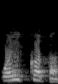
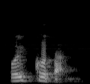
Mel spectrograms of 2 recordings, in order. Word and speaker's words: ঐকতান: এবার হচ্ছে ঐকতান, ওই থাকলে হচ্ছে এইভাবে করতে হবে, ওই, ওই, ঐকতান, ঐক, ওই, ঐকতান, ঐক্যতান, সঠিক হচ্ছে না, ঐক্যতান।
